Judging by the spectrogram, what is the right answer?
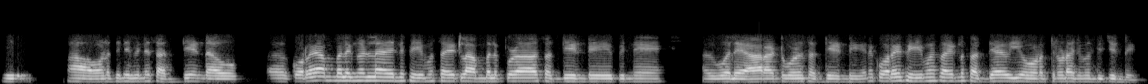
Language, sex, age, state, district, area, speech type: Malayalam, male, 45-60, Kerala, Palakkad, rural, conversation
